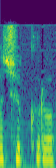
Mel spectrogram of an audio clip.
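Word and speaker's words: 塾: 이 사교육에는 이제 주크라는 용어가 있는데 숙이라는 한자를 써서 주크로 발음을 하죠.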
